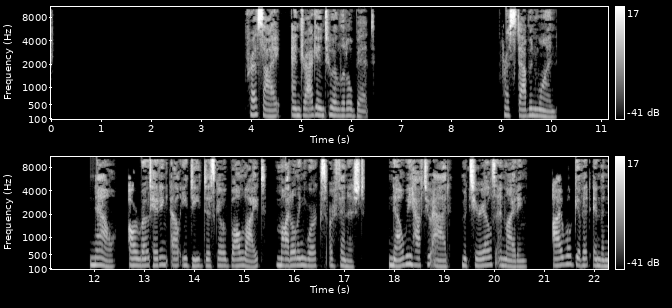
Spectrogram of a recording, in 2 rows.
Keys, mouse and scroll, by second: 0.0 shift+click, 0.5-3.5 middle drag, 8.7-11.7 middle drag, 11.7 Tab, 14.2 KP_1, 14.9-15.6 scroll down 3, 15.6 click, 16.0-16.4 scroll down 3, 17.1-18.2 shift+middle drag, 18.2-21.1 scroll up 1.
